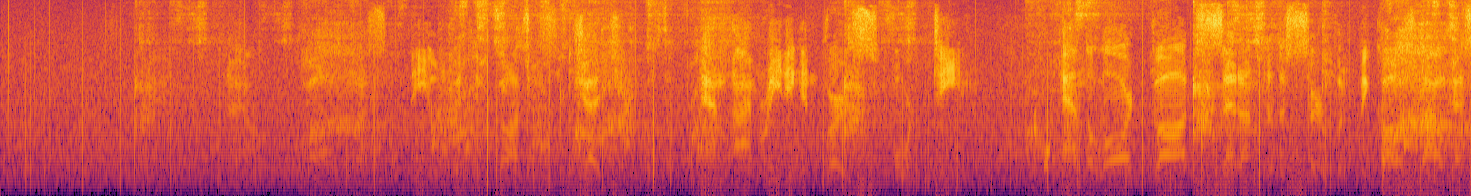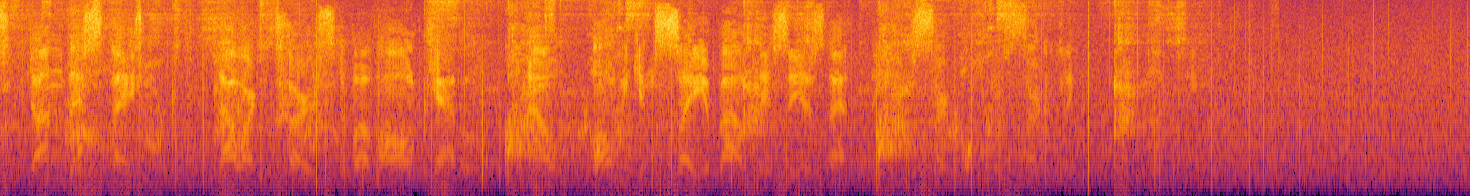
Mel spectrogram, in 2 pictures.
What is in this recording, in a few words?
radio recording filtered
